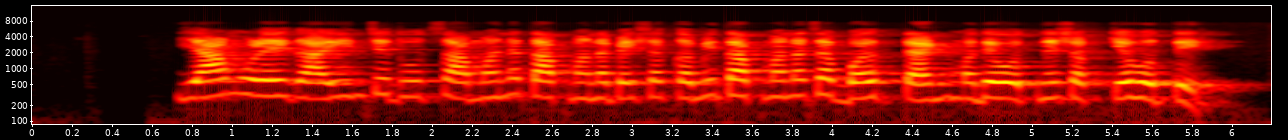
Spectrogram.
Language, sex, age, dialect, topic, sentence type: Marathi, female, 25-30, Standard Marathi, agriculture, statement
